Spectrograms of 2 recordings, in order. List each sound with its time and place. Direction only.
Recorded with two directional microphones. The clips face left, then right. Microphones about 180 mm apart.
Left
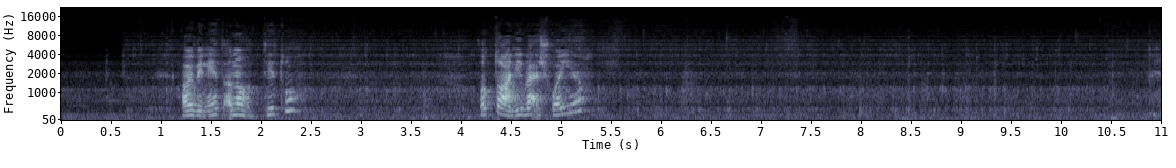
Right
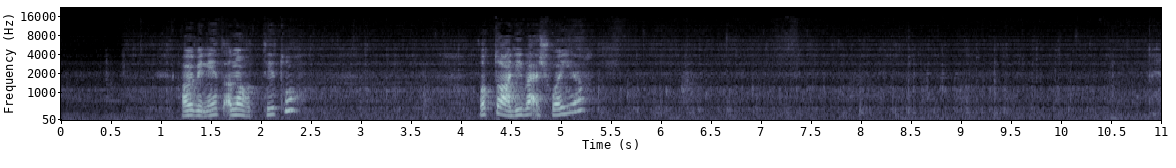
1.2 s speech: 30° right (ahead or behind)
4.2 s speech: 35° right (ahead or behind)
